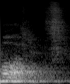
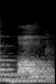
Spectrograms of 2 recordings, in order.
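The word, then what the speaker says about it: bought: Second form क्या है, बॉट, बाय, बोट, बोट, clear. और कुछ लोग इसको बाउट प्रोनाउंस करते हैं, इट्स नॉट अबाउट, इट्स बॉट।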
